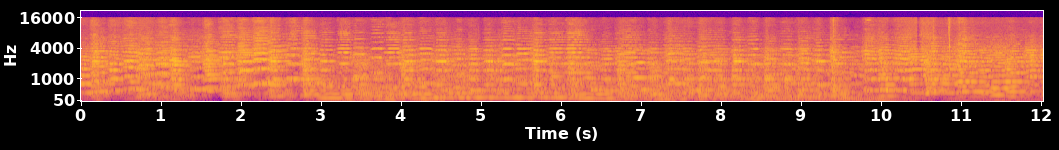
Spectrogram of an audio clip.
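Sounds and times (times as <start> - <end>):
string orchestra music: 0.0 - 12.0.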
